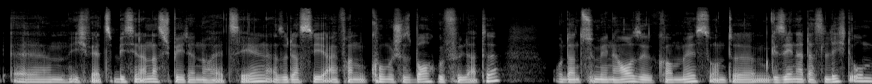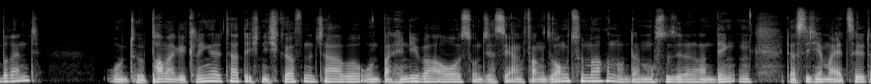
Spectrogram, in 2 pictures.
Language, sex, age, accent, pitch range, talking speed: German, male, 30-49, German, 115-140 Hz, 225 wpm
